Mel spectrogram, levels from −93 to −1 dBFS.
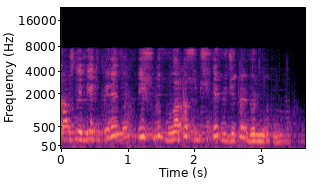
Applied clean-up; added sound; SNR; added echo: neural separator model SepFormer DNS4.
